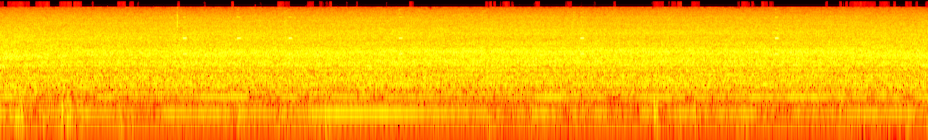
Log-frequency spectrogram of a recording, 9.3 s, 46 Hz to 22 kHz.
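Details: 1994 Lakewood HV18 fan: smooth, even rush of air with a faint steady motor hum, no ticking or rubbing; running healthy.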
